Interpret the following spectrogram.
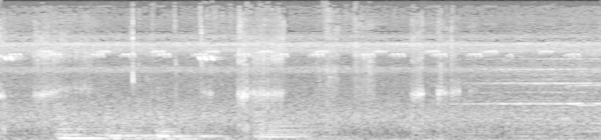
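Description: Quiet night ambience of crickets chirping steadily. A low rumble comes in about half a second in, and again briefly around two and a half seconds.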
